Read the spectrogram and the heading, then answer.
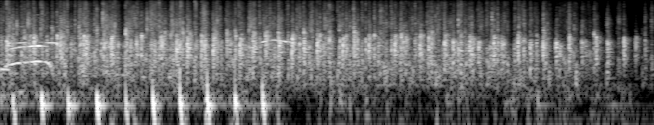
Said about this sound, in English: I don't want to get into all of it, but can we all just give a round of applause to Ian Murdoch for his services to Linux?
